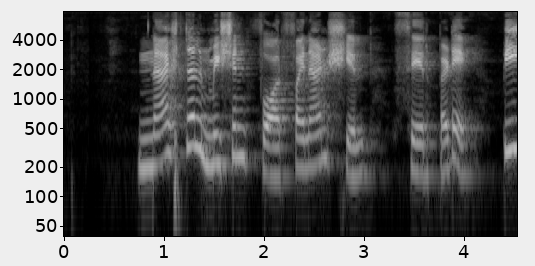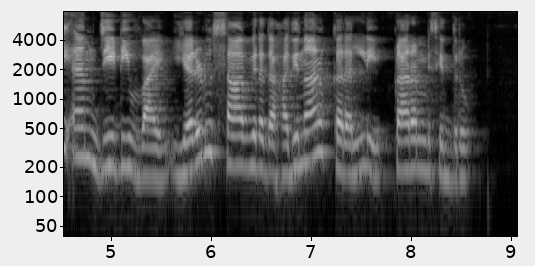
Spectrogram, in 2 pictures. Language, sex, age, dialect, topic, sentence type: Kannada, male, 18-24, Mysore Kannada, banking, statement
